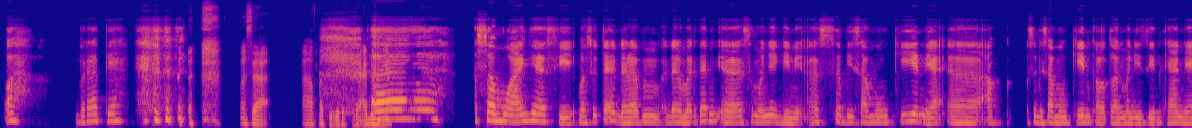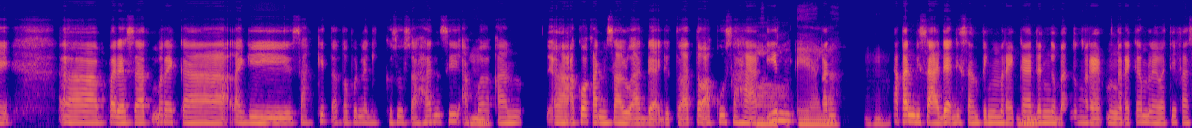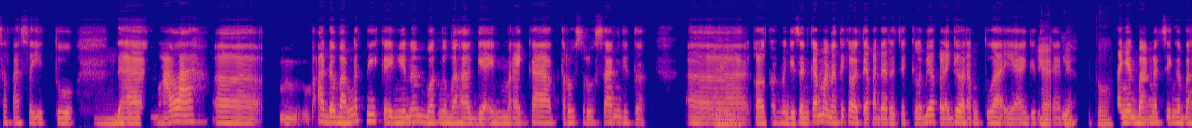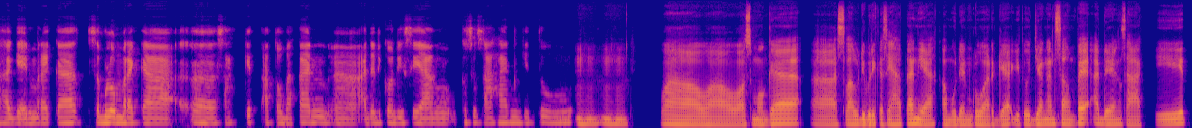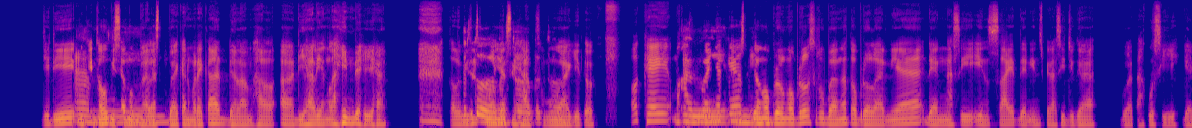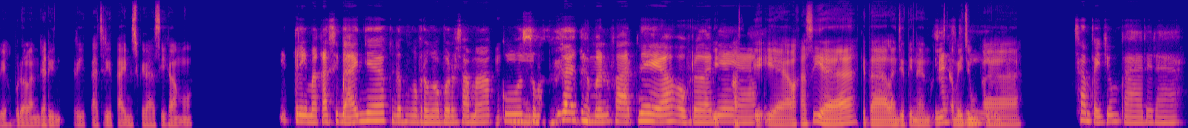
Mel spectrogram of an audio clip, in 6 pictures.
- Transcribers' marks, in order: laugh; inhale; other background noise; drawn out: "Amin"; laugh; snort; in English: "insight"; tapping; laughing while speaking: "semoga ada"
- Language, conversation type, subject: Indonesian, podcast, Apa peran keluarga dalam membantu proses pemulihanmu?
